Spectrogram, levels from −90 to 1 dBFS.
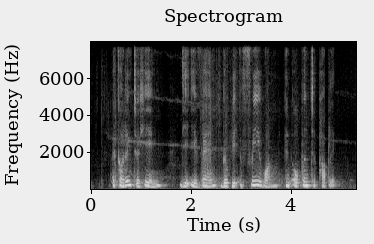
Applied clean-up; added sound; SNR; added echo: neural separator model SepFormer DNS4.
